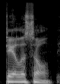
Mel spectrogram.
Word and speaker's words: De La Soul: De La Soul.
